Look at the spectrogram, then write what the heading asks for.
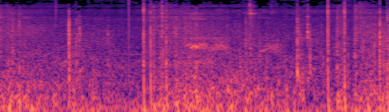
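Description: Aerial fireworks shells bursting in quick succession: a continuous low rumble of booms with sharp bangs and crackles about every second.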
